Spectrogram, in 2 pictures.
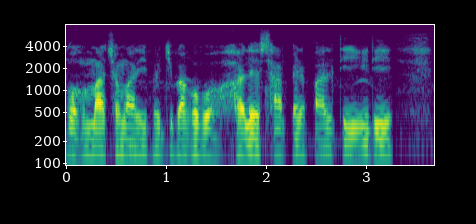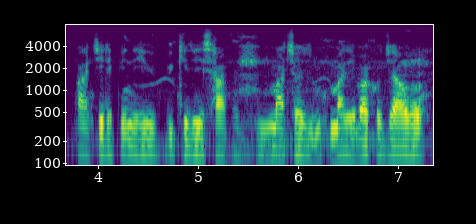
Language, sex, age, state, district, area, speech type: Odia, male, 18-30, Odisha, Subarnapur, urban, spontaneous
